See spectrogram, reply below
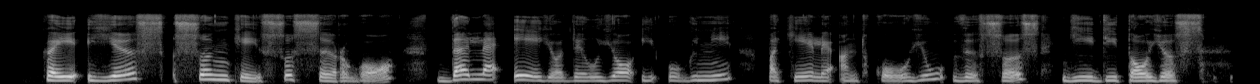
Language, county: Lithuanian, Kaunas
